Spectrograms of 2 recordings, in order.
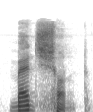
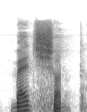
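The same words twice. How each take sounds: The two takes are said the same way.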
